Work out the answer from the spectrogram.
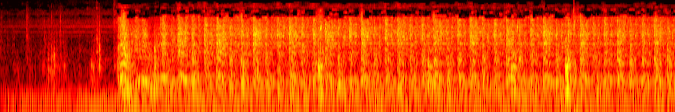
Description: The engine has a real bouncy rhythm that makes for some sexy cranking. After quite a few attempts, it comes to life!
